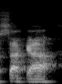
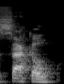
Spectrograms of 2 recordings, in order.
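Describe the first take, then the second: First: The name is said as 'Saka'. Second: The name is said as 'Sacco'. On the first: It is the speaker's corrected form of the name. The speaker calls it right. "or Saka" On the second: It copies how the commentator says the name. The speaker calls it wrong. "the commentator keeps calling him Sacco"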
